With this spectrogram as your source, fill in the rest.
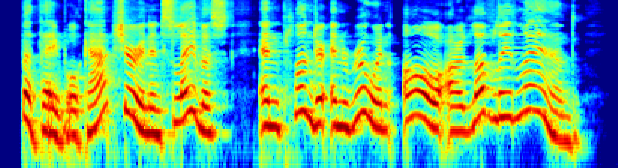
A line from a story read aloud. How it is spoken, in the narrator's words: exclaimed the wizard, greatly disturbed by this statement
